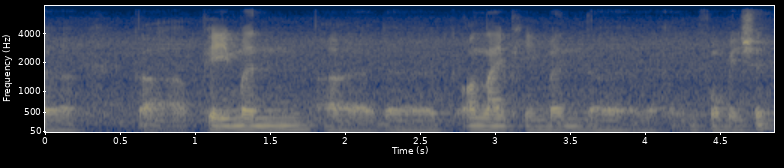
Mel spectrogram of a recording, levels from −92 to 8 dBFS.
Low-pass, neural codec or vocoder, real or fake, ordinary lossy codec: 7.2 kHz; none; real; Opus, 64 kbps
